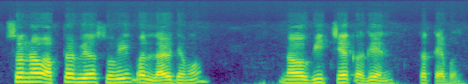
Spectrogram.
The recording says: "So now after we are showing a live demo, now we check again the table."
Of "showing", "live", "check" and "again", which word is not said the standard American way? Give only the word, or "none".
showing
